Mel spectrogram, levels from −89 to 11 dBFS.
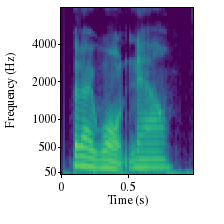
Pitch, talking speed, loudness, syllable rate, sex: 145 Hz, 240 wpm, -18 LUFS, 5.6 syllables/s, female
